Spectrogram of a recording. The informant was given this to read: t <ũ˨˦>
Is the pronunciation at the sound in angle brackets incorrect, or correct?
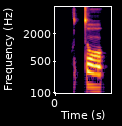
incorrect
